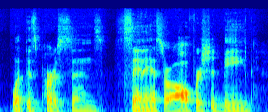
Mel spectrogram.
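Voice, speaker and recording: With a Louisiana accent, a man speaks in a fairly low, somewhat breathy voice at a moderate pace with fairly even intonation, on a very clean recording with a silent background. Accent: Louisiana Southern. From Louisiana, Alexandria (Rapides Parish). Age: 30s. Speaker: former prosecutor and DA candidate. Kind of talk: interview. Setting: hotel room.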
